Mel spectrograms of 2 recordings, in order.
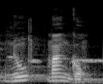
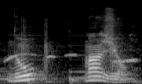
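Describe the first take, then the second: First: The g is said hard, as in go. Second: The g is said soft, like a j. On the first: The speaker calls it wrong. "Si on ajoute O N S, la prononciation change" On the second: The speaker calls it right. "on ajoute aussi un E"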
